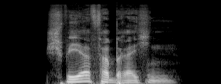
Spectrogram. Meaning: serious crime, felony
- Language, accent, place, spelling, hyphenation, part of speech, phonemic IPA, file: German, Germany, Berlin, Schwerverbrechen, Schwer‧ver‧bre‧chen, noun, /ˈʃveːɐ̯fɛɐ̯ˌbʁɛçn̩/, De-Schwerverbrechen.ogg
